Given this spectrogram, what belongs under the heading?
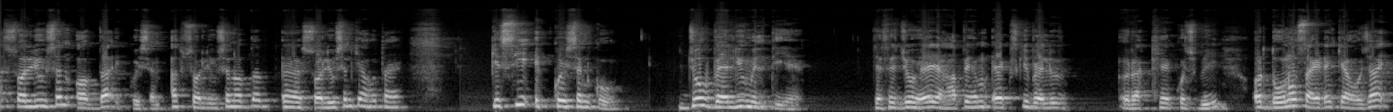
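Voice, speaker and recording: High-voiced male maths teacher. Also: a little mellow. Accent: Hindi. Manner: asks rhetorical questions and answers them himself. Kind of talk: classroom lesson explanation.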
